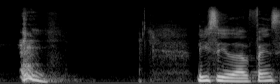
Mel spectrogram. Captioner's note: clears throat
